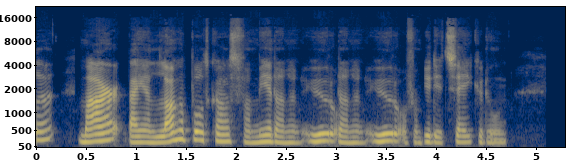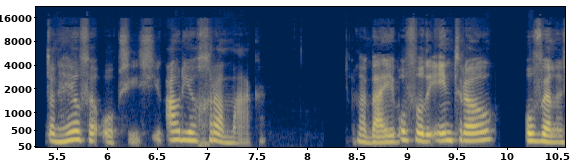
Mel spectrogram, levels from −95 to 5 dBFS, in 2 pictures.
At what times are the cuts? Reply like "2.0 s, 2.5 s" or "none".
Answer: 3.0 s, 3.9 s, 5.4 s, 6.5 s, 8.9 s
